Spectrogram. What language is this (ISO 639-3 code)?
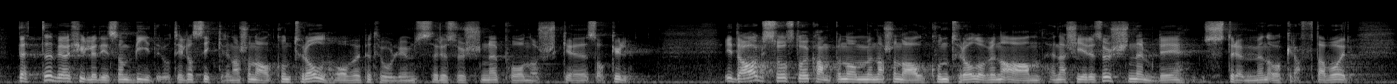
nor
